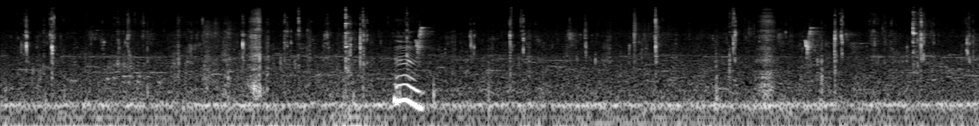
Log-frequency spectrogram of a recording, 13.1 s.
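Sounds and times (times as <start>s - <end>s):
low hum: 0.0s - 13.0s
wet chewing and lip smacks: 0.2s - 5.0s, 6.0s - 13.0s.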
